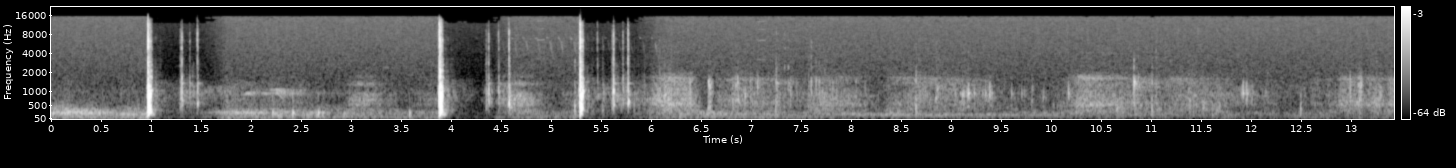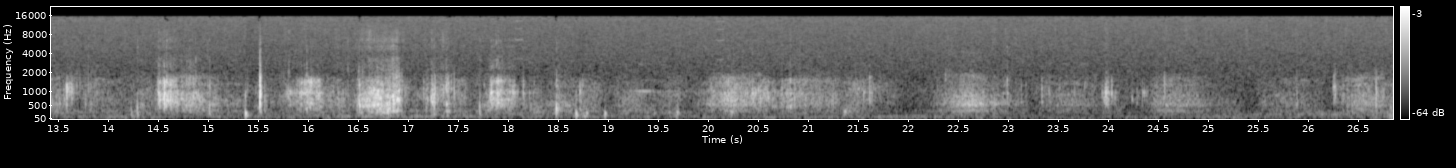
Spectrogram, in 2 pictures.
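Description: Three sharp shots from a paintball marker fired close by: one about a second in, then two a second and a half apart around four and five seconds in. A long stretch of irregular rustling and handling noise follows.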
